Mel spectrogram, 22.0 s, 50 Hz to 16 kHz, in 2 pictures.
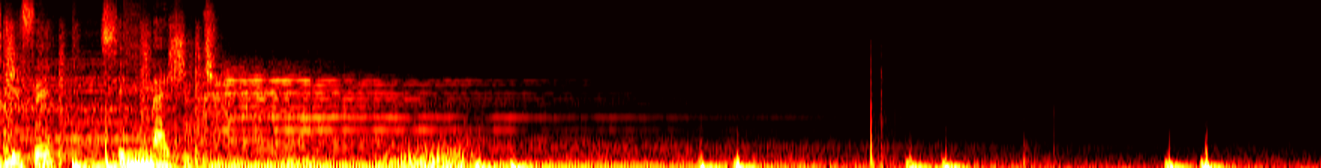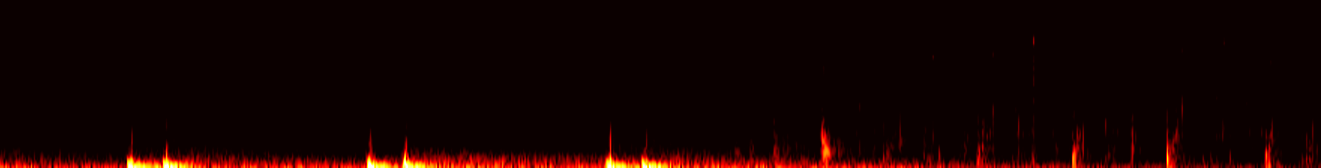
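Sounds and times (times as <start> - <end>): heartbeat thumps: 3.6 - 4.6, 5.8 - 6.4, 7.3 - 8.7, 9.7 - 10.4, 12.1 - 12.7, 14.0 - 14.8, 16.0 - 19.3.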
